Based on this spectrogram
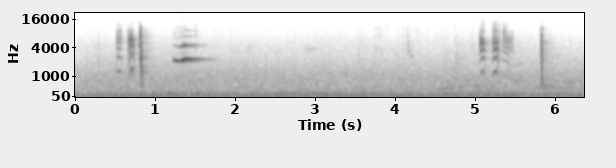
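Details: An African grey parrot imitating bird sounds. Sharp clicks and squeaks alternate with a short whistled note, separated by quiet gaps.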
